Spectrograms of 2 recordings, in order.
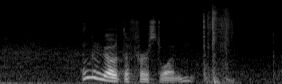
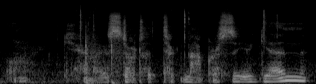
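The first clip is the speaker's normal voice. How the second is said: whisper; 10 dB quieter than usual. Real, not acted. Sudden whispered aside.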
